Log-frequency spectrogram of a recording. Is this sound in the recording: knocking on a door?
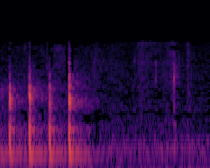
yes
